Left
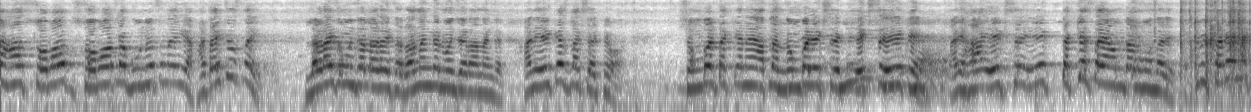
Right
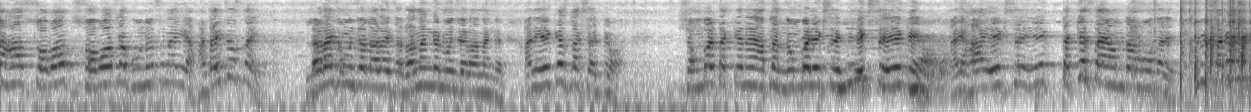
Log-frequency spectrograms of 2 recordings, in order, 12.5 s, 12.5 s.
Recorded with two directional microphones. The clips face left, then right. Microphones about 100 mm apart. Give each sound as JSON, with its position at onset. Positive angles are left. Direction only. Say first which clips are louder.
{"t": 0.0, "sound": "a man's voice", "louder": "left 5 dB", "side_deg": 35}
